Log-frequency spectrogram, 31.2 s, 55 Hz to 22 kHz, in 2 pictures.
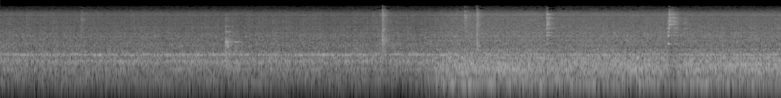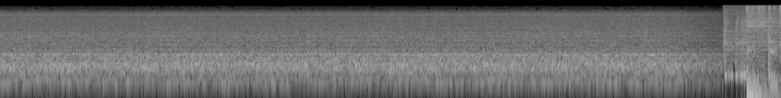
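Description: Steady hum of a kitchen range hood fan, louder and fuller from about 8 seconds in, with a few light clinks of glass and dishes in the first half.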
